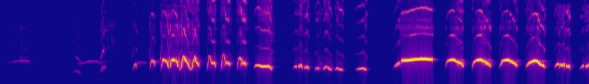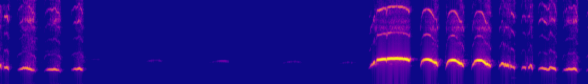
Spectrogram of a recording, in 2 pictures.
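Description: Orange-headed thrush singing loud, clear whistled notes in rapid runs, each run stepping down in pitch. The song stops for about three seconds and then starts a last run near the end.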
